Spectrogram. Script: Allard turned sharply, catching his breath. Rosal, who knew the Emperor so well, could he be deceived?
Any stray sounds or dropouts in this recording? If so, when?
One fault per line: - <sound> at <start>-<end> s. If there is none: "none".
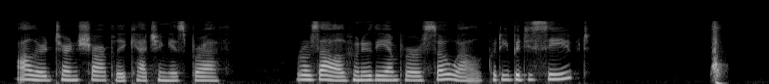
- whoosh at 7.1-7.3 s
